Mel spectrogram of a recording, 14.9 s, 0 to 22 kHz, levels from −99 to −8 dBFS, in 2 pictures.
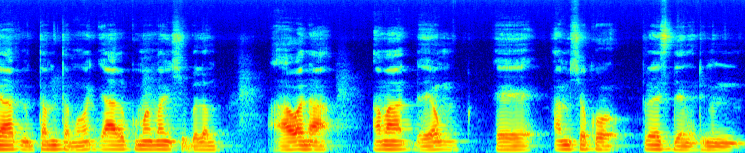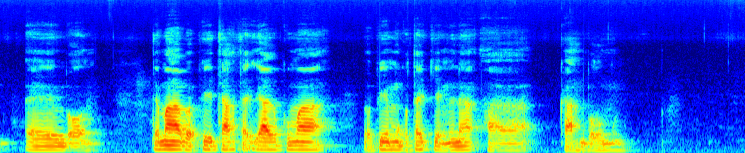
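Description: From 11.26 to 14.31 s, periodic USB or driver dropouts skip roughly a millisecond every 1.02 s, giving regular ticks; waveform splices and thin spectrogram streaks show them.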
